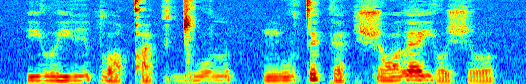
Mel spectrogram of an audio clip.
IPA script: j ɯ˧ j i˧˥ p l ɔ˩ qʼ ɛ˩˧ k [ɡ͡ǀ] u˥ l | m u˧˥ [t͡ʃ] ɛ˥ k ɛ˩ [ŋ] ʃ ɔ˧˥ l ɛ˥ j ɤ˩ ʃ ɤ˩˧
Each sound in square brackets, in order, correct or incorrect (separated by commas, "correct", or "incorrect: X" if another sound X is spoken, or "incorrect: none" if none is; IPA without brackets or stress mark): correct, incorrect: t, incorrect: k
